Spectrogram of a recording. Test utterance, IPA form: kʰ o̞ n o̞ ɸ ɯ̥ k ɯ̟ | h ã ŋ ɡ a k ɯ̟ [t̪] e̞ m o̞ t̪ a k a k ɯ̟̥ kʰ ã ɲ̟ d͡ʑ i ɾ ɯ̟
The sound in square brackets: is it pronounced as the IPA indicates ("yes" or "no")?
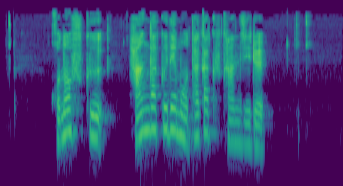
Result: no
